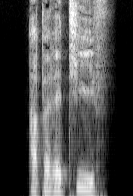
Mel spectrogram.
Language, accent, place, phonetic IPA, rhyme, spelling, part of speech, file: German, Germany, Berlin, [apeʁiˈtiːf], -iːf, Aperitif, noun, De-Aperitif.ogg
- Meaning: apéritif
